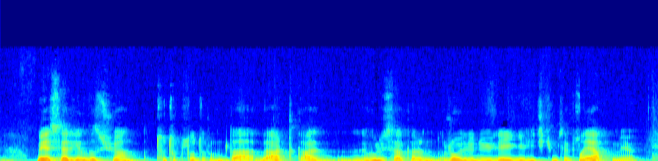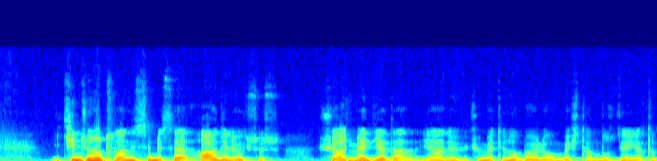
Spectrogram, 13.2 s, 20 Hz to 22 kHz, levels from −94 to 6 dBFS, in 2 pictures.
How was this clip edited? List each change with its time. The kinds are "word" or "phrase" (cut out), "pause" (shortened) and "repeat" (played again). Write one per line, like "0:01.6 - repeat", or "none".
0:05.8 - word
0:10.0 - word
